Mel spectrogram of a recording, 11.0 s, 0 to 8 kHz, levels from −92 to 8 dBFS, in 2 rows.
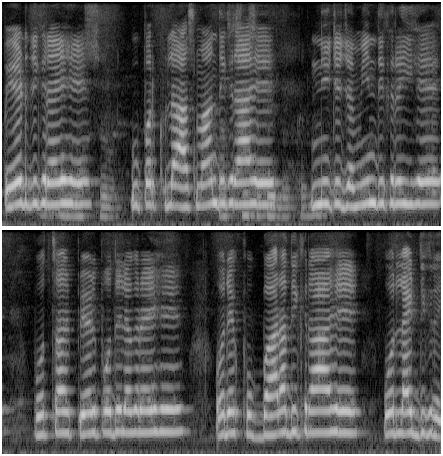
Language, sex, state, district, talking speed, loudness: Hindi, male, Bihar, Bhagalpur, 175 wpm, -19 LUFS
